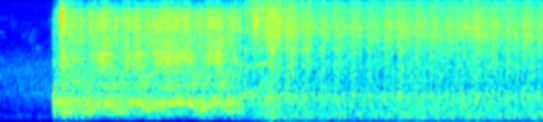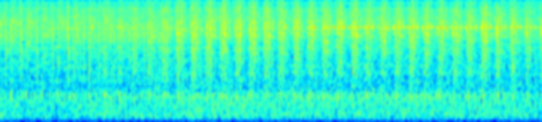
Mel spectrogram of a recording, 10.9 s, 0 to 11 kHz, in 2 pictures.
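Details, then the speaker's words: 1929 Ford Model AA Express barn-find truck, sat over 30 years: catches on the first crank and settles into a steady, even four-cylinder idle with no misses or knocks; owner unsure whether cylinder 4 is fully firing. "So it did not take very much effort, just fired right back up again. So I brought it down to idle here and it's starting to sound pretty good."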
